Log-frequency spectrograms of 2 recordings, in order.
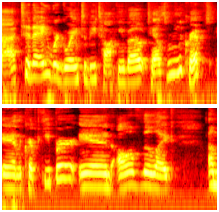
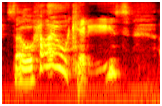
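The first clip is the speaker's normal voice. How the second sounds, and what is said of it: Crypt Keeper horror host voice. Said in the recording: “my Crypt Keeper voice ... It's not great.”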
